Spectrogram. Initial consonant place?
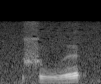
retroflex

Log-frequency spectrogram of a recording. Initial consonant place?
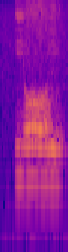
palatal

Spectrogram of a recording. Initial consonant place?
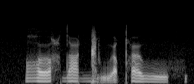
uvular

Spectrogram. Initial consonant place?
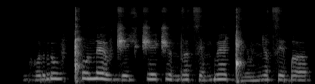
velar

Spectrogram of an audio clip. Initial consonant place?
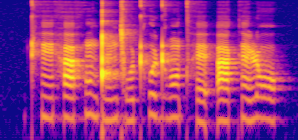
retroflex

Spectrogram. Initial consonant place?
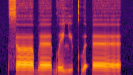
alveolar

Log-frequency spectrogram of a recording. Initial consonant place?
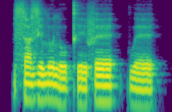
alveolar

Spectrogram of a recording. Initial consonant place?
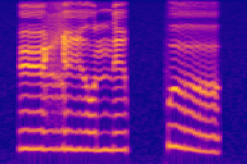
alveolar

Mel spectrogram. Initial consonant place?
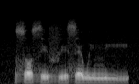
alveolar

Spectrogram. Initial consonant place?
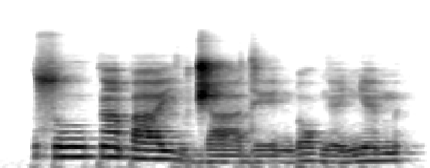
alveolar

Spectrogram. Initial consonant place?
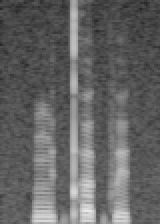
velar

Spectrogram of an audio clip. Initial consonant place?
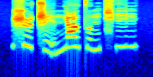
retroflex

